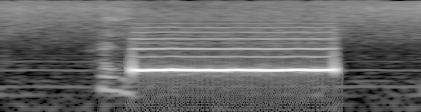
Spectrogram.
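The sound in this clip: A telephone busy tone sounds after a dropped call: one steady, loud electronic tone that holds for about a second after a brief onset, then stops, with nothing else around it.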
